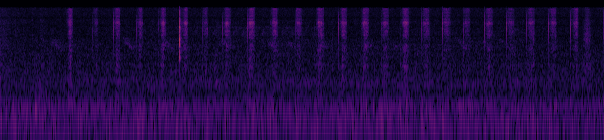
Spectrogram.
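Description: The graphite tip of a blue mechanical pencil, held in the fingers, scratches short fur strokes across a flat white drawing paper sheet. A quiet, steady run of brief, bright scratchy strokes sits over a low background rumble, with one sharper tick standing out near the start.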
